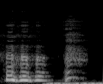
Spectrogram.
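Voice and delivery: low, soft laugh; brief laugh, kept low; short low chuckle. A narrator's reading. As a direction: give a quiet little chuckle. Saeed mocking her on phone.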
